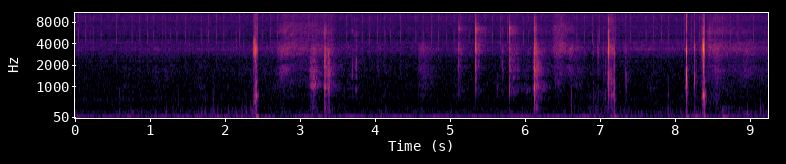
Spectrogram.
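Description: Scattered clicks and light taps from handling a small wireless turn-signal remote, with one louder knock about two and a half seconds in and two quick clicks near the end, over a low steady hum.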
